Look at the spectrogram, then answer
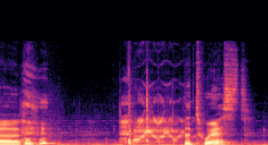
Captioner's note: springing sound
